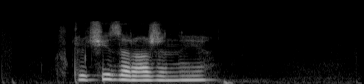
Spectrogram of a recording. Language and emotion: Russian, neutral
